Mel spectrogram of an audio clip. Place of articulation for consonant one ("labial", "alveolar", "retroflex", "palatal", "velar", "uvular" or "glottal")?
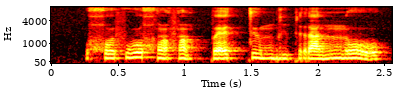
uvular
